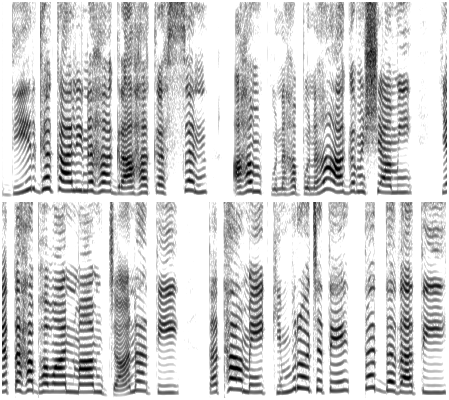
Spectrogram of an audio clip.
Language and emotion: Sanskrit, happy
